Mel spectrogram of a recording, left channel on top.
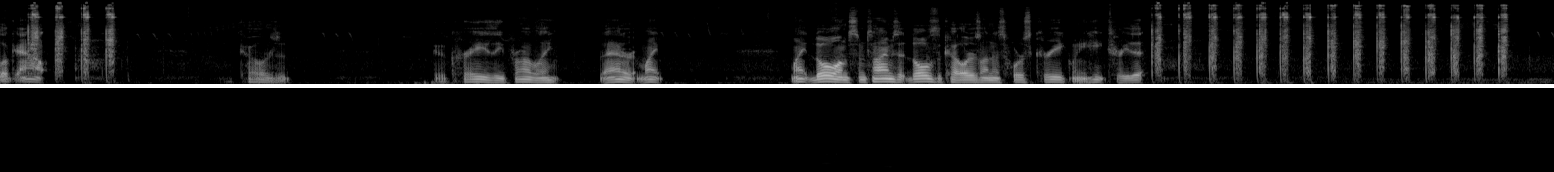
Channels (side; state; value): right; silent; 53 dB below the other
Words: out. Colors would go crazy, probably. That, or it might dull them. Sometimes it dulls the colors on this Horse Creek when you heat treat it.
